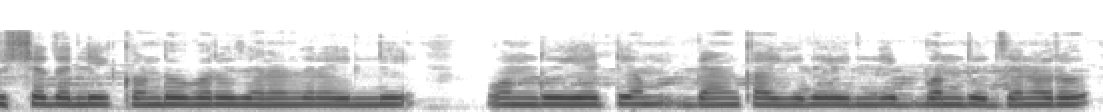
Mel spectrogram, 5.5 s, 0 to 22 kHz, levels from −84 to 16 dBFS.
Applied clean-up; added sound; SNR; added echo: none; none; none; none.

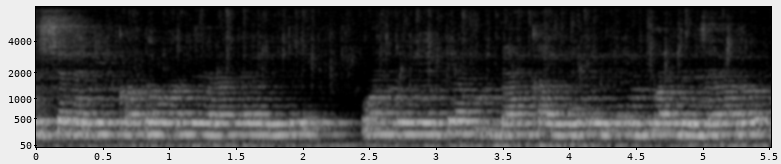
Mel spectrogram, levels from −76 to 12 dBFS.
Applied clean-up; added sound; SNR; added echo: none; Thunder; 18 dB; reverberation time 1.0 s.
